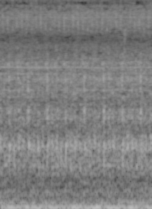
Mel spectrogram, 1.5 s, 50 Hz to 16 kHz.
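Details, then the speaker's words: Yamaha 200 hp inline outboard after cylinder head rebuild for leaking intake valves, idling in gear under stationary load with engine cover on: deep, even steady drum, slightly rattly, possibly bucket lifter adjustment; runs fine. "it seems to be running fine."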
